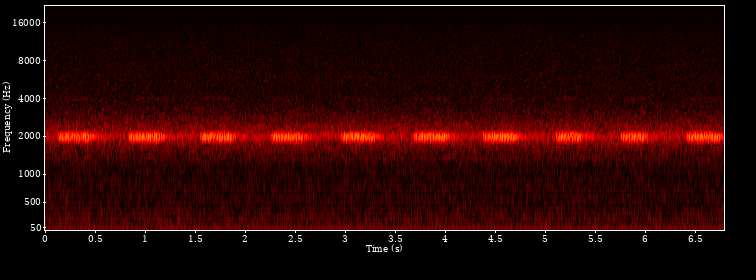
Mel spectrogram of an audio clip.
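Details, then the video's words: On a clear night in Oregon a single cricket repeats short, ringing high chirps about every 0.7 seconds, very regular and steady in pitch, against near-silent surroundings. "Oregon clear night with cricket sounds"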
